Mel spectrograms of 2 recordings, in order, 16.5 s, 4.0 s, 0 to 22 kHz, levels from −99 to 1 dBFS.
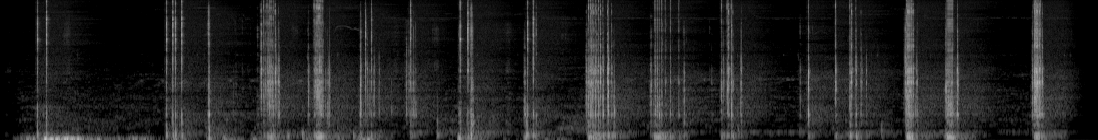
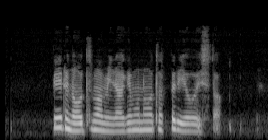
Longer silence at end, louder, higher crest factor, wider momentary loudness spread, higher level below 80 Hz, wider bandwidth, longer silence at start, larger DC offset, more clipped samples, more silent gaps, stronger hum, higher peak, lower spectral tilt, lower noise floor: first, 0.8 s vs 0.55 s; second, -37 LUFS vs -31 LUFS; first, 34 dB vs 16 dB; first, 21 LU vs 11 LU; first, -54 dBFS vs -78 dBFS; first, over 20 kHz vs 10.5 kHz; second, 0.4 s vs 0.8 s; neither; neither; neither; neither; first, -8 dBFS vs -16 dBFS; second, -0.5 dB/octave vs -6.5 dB/octave; about the same, -77 dBFS vs -74 dBFS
